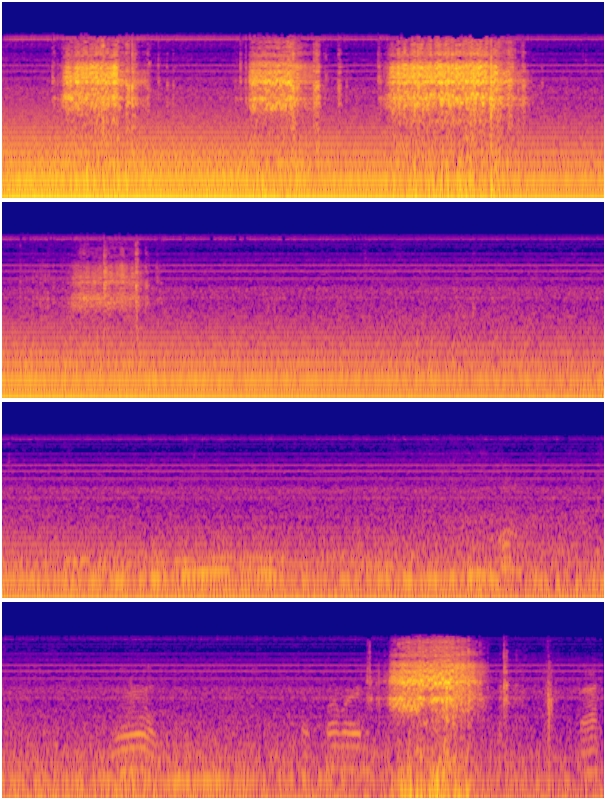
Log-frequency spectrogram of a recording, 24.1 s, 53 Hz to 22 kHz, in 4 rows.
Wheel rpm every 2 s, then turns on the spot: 30, 40, 70, 10, 0, 0, 0, 0, 0, 0, 0, 40.
6-8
